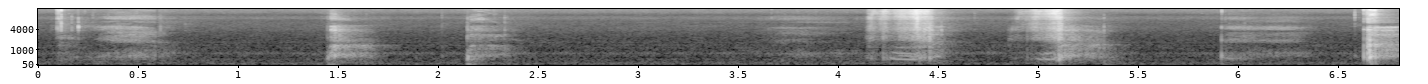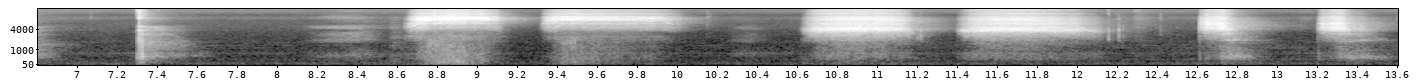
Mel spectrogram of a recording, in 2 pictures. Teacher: A voiceless sound is like a whisper, a whisper. There's no vibration in your vocal cords. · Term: voiceless consonant sounds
